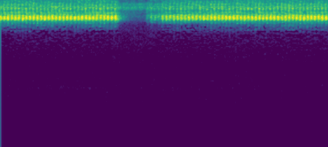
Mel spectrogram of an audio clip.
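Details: A sleep-aid recording of grasshoppers, music-free: a thin, high-pitched pulsed trill about four pulses a second, broken by a short quiet gap just past one and a half seconds before resuming.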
